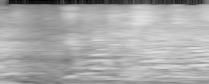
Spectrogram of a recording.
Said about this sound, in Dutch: U hoort de drukte op de achtergrond, beste mensen. U hoort de drukte hier in de Drecht Amsterdam Zuidoost, Bimre.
